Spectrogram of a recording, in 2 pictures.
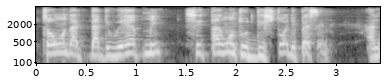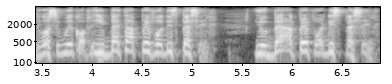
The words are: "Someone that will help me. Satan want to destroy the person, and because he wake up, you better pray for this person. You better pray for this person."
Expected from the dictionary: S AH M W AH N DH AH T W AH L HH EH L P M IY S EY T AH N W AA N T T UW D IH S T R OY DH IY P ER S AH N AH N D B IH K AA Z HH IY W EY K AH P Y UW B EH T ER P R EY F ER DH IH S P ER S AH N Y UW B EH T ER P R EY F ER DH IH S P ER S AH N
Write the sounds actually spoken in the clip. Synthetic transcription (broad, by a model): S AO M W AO N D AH T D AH W HH EH L P M IY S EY T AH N W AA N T T UW D IH S T R OY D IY P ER S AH N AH N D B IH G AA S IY W EY K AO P Y UW B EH T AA P R EY F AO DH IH S P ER S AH N Y UW B EH T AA P R EY F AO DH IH S P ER S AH N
